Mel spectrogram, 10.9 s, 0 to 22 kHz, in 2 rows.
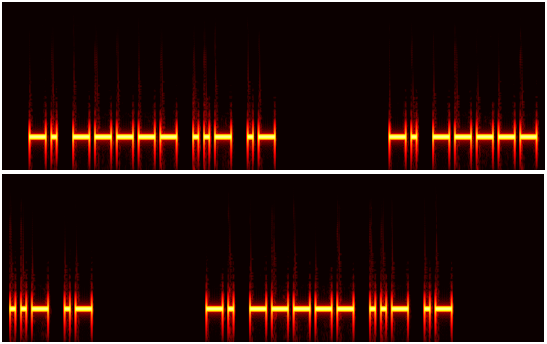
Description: Morse code, heard as a keyed tone, about 22 wpm, 700 Hz. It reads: N0UA N0UA N0UA
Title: USA Call Signs - 4 Characters - Repeated 3x - 22wpm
